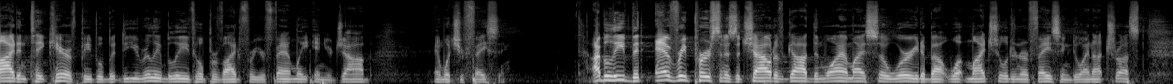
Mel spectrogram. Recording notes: Recorded Live at Brookwood Church on 11.05.2023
